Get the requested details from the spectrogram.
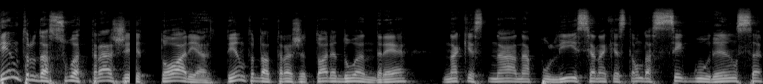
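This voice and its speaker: This very clean recording has a silent background. A man speaks at a very slow pace in a fairly high pitch, with ordinary pitch variation and hardly any pauses. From Brazil, Sorocaba. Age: 50s. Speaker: podcast host, real estate. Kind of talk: podcast interview.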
